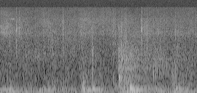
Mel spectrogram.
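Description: Footsteps of several children walking and shuffling across a stage floor: irregular low thumps, the loudest cluster about one and a half seconds in, over a steady low hum.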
